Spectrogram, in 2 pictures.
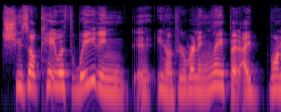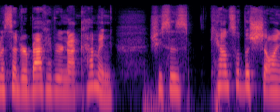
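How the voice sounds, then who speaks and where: On a very clean recording with a silent background, a woman talks at a very fast pace in an animated tone with ordinary pitch variation. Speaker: podcast host. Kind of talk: casual chat between friends. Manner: animated, chatty.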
